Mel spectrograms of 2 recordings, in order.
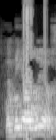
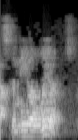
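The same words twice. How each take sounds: First: "neo-libs" punched out louder, pitch thrown up high; "neo-libs" hit hard and loud; stress on neo-libs. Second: "neo-libs" stretched out slowly with a rising tune; slow stressed neo-libs. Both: Shown as a demonstration.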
